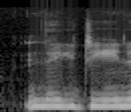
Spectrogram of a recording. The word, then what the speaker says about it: Nadine: That Nadine is spelled N-A-D-I-N-E.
